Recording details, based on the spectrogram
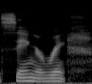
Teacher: that nasal ing sound that hums right up in your nasal cavity like in sing or ring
